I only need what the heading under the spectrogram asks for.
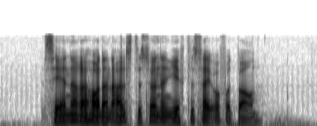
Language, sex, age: Norwegian, male, 44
